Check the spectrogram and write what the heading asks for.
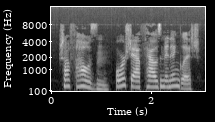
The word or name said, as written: Schaffhausen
